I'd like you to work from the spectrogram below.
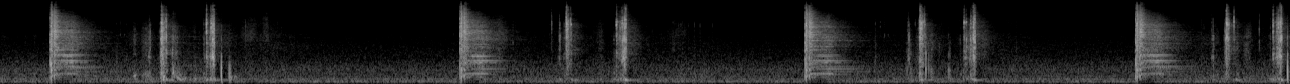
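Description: An Umarex Winchester air rifle fires eight sharp, loud cracks, each followed shortly by a lever clack, in an uneven series of close shots with quiet pauses between them.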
